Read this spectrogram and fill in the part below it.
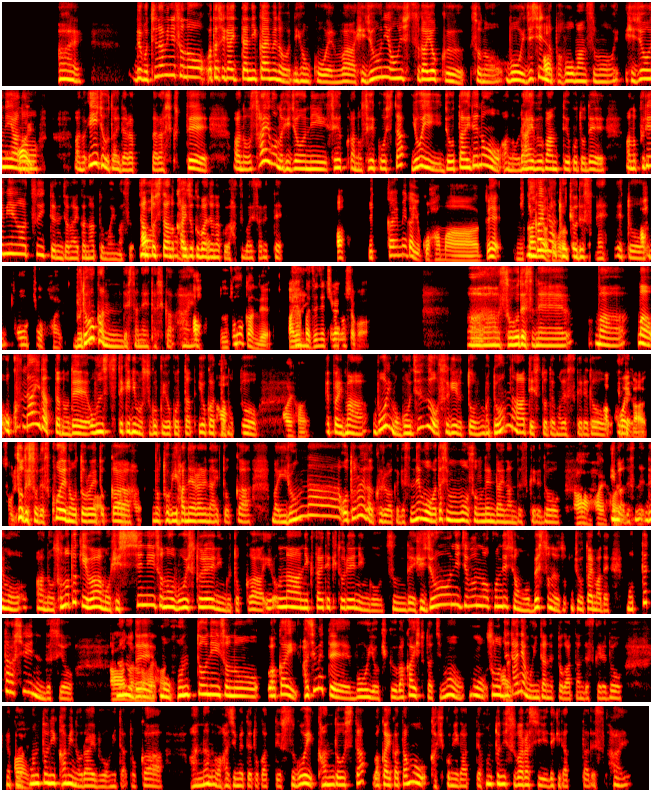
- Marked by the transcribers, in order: none
- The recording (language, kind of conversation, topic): Japanese, podcast, 自分の人生を表すプレイリストはどんな感じですか？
